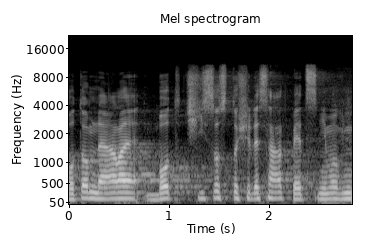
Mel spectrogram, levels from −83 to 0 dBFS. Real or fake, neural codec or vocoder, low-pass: real; none; 10.8 kHz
